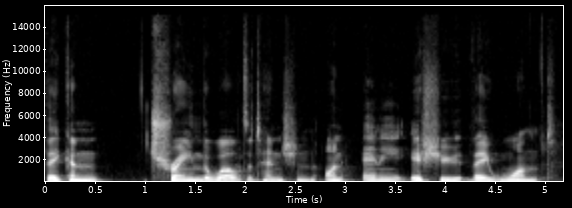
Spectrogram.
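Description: A man's voice: mid-range voice, takes it slowly. A man hosting a casual podcast over drinks, opinionated and rambling, often trailing off and repeating words. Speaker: podcast host. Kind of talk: casual drunk chat.

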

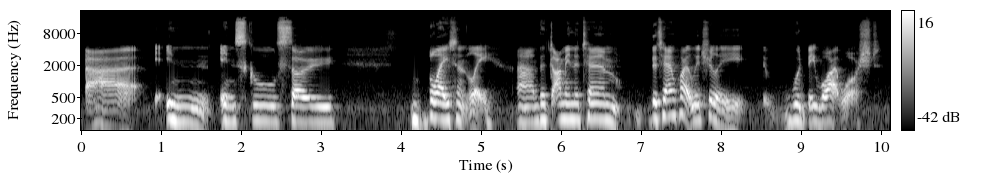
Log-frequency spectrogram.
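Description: A young woman, a guest, answering in a halting way while she searches for words. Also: lowish voice, animated. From Australia. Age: young adult. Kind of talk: casual chat.

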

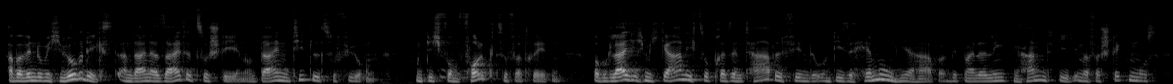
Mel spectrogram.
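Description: A man's voice: on the high side, brisk, gravelly, darkish tone. A man reading a humble young prince. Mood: humble earnest. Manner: humble, earnest, deferential. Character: modest dutiful young prince, younger brother.

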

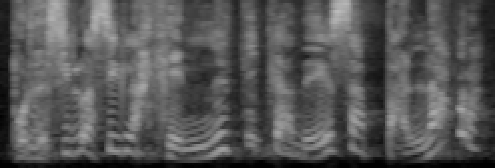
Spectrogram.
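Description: Male pastor teaching a sermon, gravelly and husky, pitch leaping around, stumbles and restarts. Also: moderate pace. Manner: lively, with many restarts and repeated phrases; explains step by step, often saying "fíjese".

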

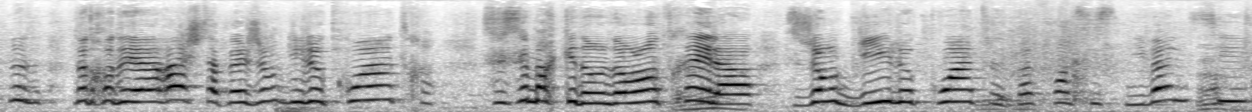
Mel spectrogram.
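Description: Une actrice joue une réceptionniste guindée et troublée, qui bafouille. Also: female voice, extremely high pitch, moderate pace, slight background noise. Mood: stammering. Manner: stammering. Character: flustered, prim office receptionist woman.

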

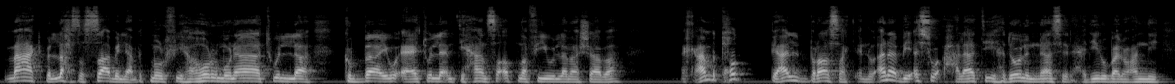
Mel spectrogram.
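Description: A talkative young man, co-hosting a casual podcast and telling personal stories in an animated way. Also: rapid-fire. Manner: animated, chatty, jumps up in pitch when stressing points. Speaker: podcast co-host.

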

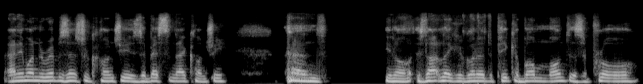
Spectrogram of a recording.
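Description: An Irishman speaks in a Wexford accent, his voice sitting a little high and recorded fairly dry. He talks as a coach in an interview, conversational and anecdotal, restating points for emphasis and often dropping in "you know". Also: steady tone, quick pace, a little mellow, husky, dry recording. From Wexford, Ireland. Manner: peppers talk with "you know", emphatic repetition. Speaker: boxing coach, former boxer.

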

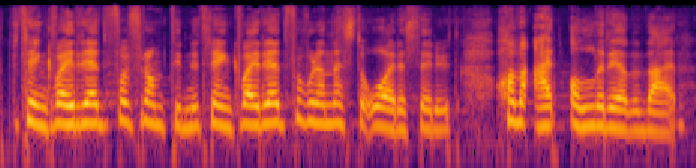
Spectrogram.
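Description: A woman's voice: a little high, fairly even intonation. A woman pastor preaching in an earnest, heartfelt way. She repeats short phrases to drive her points home and moves into spoken prayer. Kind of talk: sermon.

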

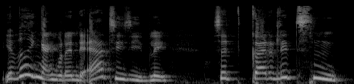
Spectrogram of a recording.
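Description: A woman's voice: a little high, animated. A woman, telling stories as a podcast co-host in a candid, self-mocking, colloquial way. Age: 30s. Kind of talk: casual confessional chat and storytelling.

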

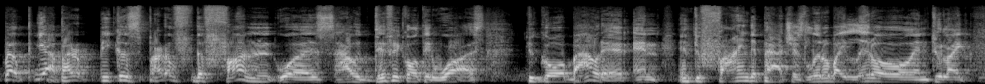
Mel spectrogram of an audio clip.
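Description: A man's voice: mid-range voice, lively intonation, unhurried, sharp tone, rough recording. A man in his early forties telling stories in a casual, slangy, profane way as a podcast host. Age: early 40s. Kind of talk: casual anecdotal storytelling.

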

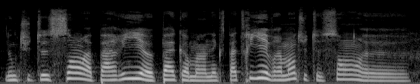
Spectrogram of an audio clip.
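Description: A woman's voice: mid-range voice, animated, moderate pace, darkish tone. A woman hosting a radio interview, asking questions and leading the talk.

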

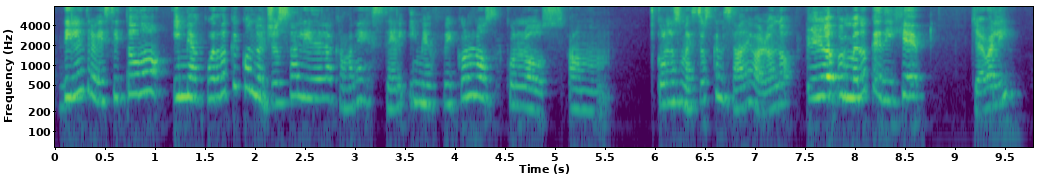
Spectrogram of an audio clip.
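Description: A woman's voice: sits high, animated, brisk, darkish tone. A young Mexican woman, a psychologist, telling a personal story in a casual interview and acting out remembered dialogue with animation. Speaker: psychologist guest.

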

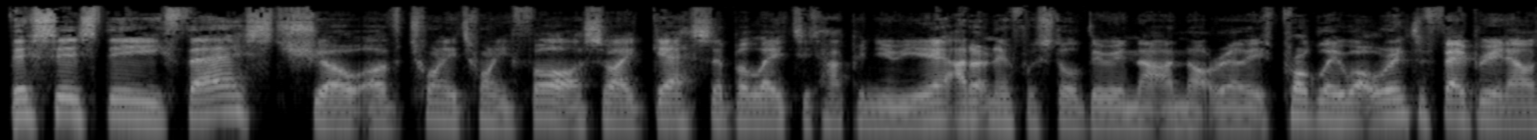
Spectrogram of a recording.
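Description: A man hosting a podcast interview, talking in a relaxed, chatty way with many fillers. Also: medium pitch, no room sound, studio quality. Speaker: podcast host.

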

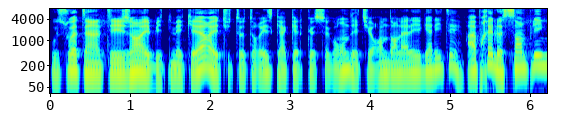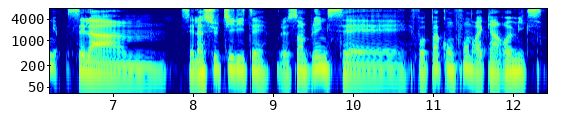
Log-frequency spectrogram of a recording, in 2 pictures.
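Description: Male podcast host, casual explainer, halting with lots of fillers, dry close sound. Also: mid-range voice, no room sound. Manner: hesitant, many filler sounds and restarts; relaxed, conversational.

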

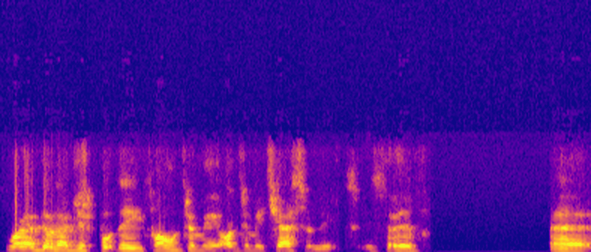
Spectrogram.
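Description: Male caller heard over a muffled phone line, earnest, repeats himself, voice a bit high. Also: moderate pace. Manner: earnest, repeats and restarts phrases. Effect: heard over a phone call. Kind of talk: casual call-in chat.

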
